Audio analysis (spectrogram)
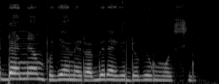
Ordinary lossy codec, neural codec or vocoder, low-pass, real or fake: none; none; none; real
